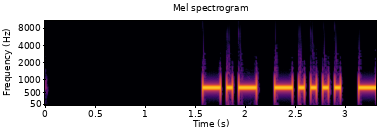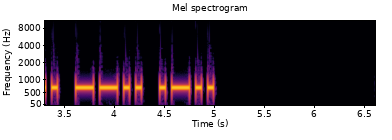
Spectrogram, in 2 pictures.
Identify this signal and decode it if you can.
Morse code, heard as a keyed tone, about 20 wpm, 700 Hz. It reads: K6NZL
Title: Speed Racing - USA 1x3 Call Signs 17wpm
